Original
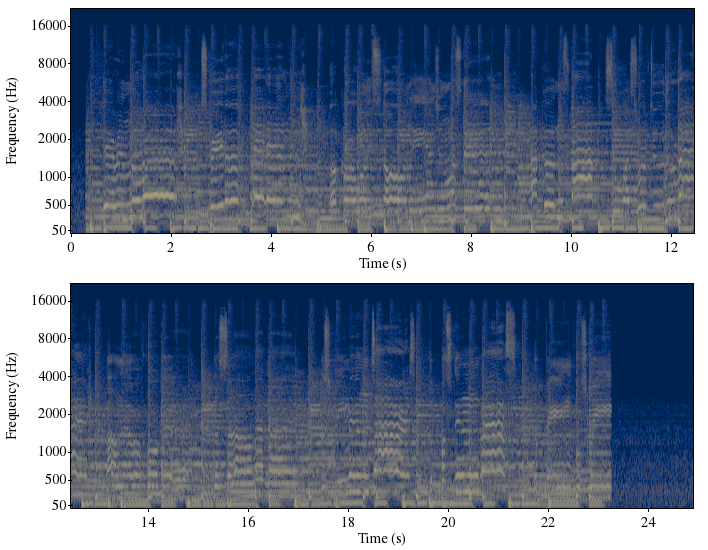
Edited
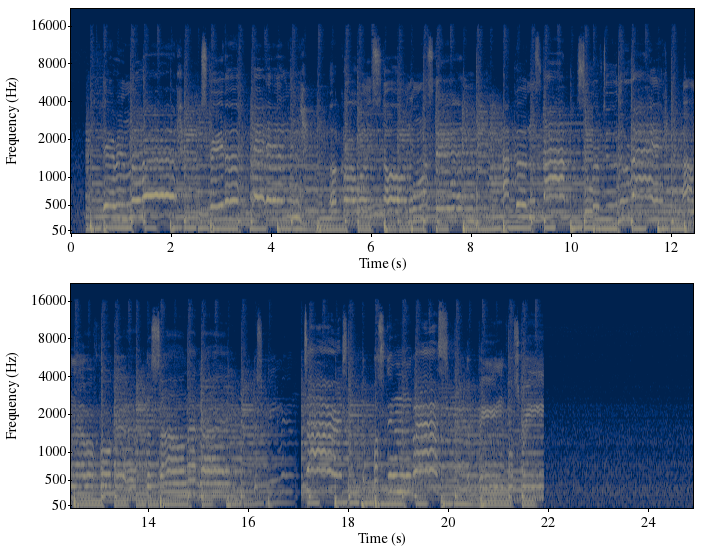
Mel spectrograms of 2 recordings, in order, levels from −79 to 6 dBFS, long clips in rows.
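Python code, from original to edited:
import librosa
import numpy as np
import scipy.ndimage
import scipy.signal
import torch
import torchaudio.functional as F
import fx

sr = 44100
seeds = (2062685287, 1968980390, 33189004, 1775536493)

y = fx.edit(x, sr, fx.cut(start_s=6.83, length_s=0.56),
    fx.cut(start_s=10.99, length_s=0.38),
    fx.cut(start_s=14.69, length_s=0.41),
    fx.fade_out_span(start_s=16.77, length_s=1.63), tone=tone)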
